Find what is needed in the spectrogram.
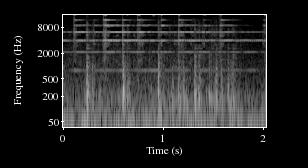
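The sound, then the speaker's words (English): Ice cream cart bells ring out on Chicago sidewalks, parks and beaches: a rapid, bright jangle of many repeated metallic strikes with ringing overtones, fairly quiet and without voices. “it's the season when these ice cream cart bells ring out in Chicago sidewalks, parks, and beaches”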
